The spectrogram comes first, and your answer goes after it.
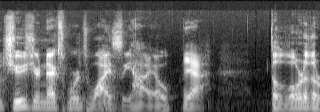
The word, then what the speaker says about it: Hayao: Hayao. Okay. it. Hayao? There's no R.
